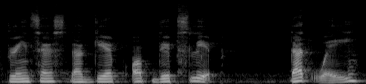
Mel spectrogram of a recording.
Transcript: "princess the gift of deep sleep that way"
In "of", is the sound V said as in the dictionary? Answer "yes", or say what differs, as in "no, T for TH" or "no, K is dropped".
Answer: no, P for V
